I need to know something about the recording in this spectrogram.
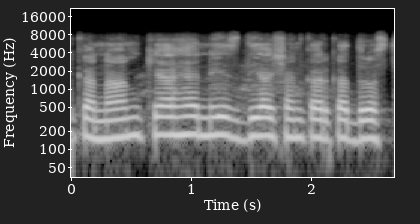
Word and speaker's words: دیا شنکر: نیز دیا شنکر کا درست تلفظ بتائیے۔ تو یہ درست تلفظ ہے دیا شنکر۔ اکثر لوگ اس کو دیا شنکر پڑھتے ہیں، جبکہ درست تلفظ ہے دیا شنکر نسیم۔ دیا شنکر نسیم کی مثنوی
